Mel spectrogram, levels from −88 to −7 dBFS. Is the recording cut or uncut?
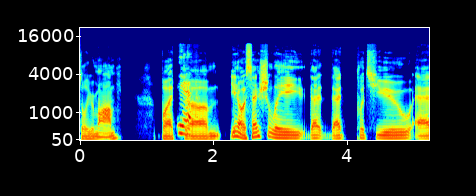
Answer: cut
